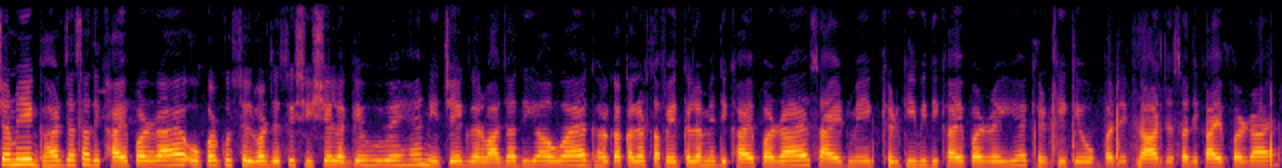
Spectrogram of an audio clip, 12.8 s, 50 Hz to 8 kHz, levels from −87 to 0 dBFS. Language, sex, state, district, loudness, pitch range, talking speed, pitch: Hindi, female, Bihar, Saharsa, -17 LUFS, 205-220 Hz, 245 wpm, 210 Hz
